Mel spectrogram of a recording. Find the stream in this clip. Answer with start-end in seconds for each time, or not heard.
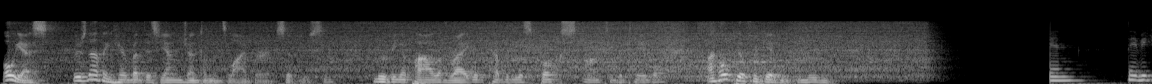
0.0-9.3.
